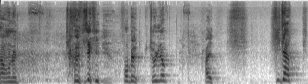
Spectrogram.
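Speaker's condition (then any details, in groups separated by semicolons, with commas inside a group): Cerebral palsy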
